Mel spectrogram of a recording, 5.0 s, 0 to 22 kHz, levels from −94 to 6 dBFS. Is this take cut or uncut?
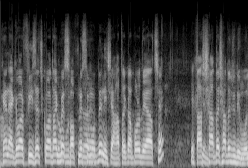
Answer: uncut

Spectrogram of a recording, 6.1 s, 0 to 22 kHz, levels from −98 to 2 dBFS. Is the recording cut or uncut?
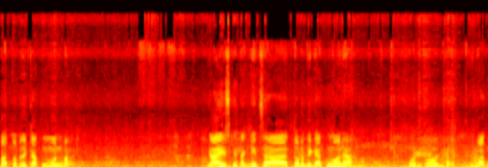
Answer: uncut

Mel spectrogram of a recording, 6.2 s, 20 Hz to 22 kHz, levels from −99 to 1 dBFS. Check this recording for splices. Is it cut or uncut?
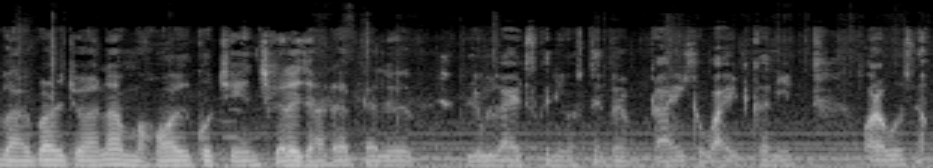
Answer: uncut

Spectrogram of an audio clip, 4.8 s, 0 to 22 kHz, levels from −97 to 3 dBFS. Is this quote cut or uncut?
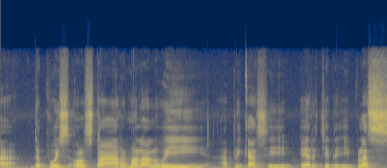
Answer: uncut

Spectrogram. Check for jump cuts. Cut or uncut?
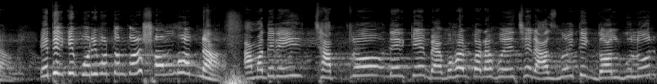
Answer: cut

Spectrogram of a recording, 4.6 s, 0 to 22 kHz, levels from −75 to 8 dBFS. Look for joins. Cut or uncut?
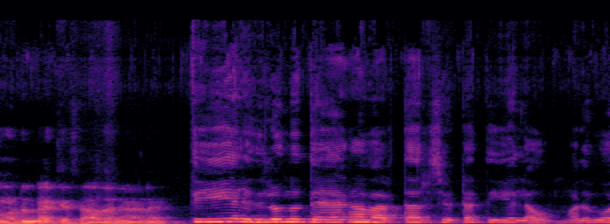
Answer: uncut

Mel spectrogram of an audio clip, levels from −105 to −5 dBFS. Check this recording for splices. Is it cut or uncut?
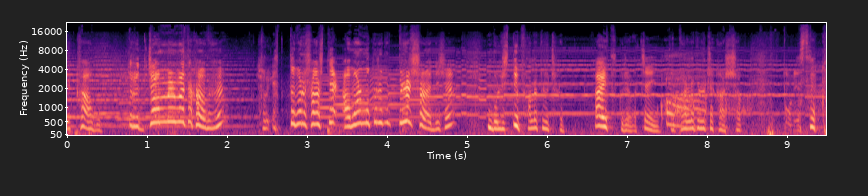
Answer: uncut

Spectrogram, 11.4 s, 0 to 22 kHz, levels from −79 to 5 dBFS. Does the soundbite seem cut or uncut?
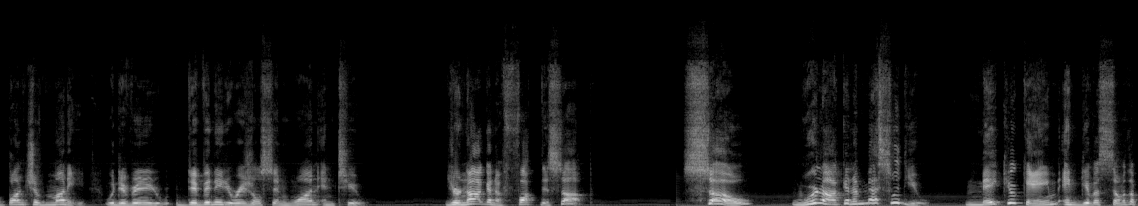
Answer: uncut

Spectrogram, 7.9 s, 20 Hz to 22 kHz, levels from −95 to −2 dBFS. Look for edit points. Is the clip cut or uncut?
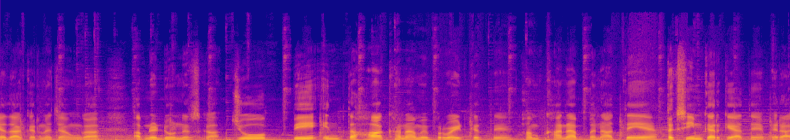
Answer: cut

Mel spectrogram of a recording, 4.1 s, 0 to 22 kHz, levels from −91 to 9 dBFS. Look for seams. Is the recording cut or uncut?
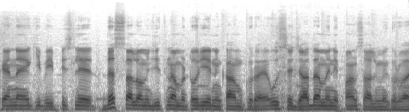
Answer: uncut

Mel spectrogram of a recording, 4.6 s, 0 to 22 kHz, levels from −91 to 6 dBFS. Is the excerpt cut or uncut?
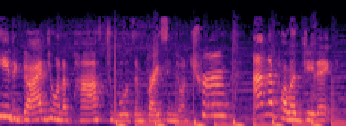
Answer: uncut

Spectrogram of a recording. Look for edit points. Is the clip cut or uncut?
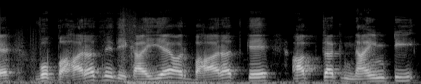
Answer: uncut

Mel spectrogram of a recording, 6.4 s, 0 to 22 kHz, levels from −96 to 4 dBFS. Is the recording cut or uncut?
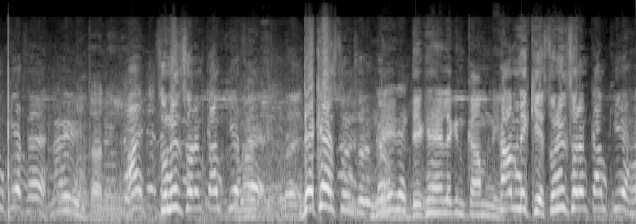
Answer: uncut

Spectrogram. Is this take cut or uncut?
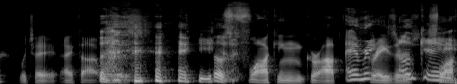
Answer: cut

